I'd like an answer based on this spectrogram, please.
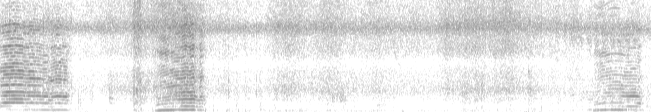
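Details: Farm goats bleating in three separate bursts, each a wavering, nasal, harmonic-rich cry under a second long, spaced by quiet stretches with faint background murmur.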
